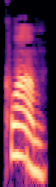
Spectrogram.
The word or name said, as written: quam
